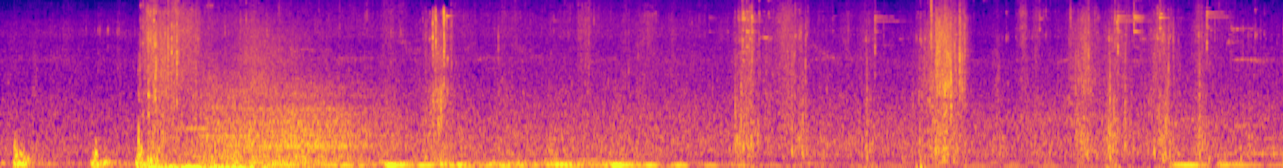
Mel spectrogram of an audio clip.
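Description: Footsteps crunch softly on grass and gravel.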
